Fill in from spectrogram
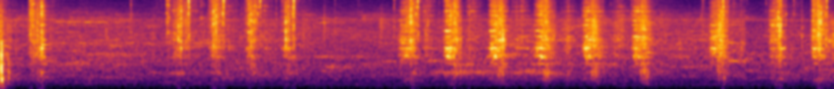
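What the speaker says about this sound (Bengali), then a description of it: "এটা ফলি মাছ কাটছি বাজার থেকে নিয়ে এসছে" A folui fish from the market is cut with repeated rough scraping strokes in quick uneven bursts, close and fairly loud, with brief pauses between groups of strokes.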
